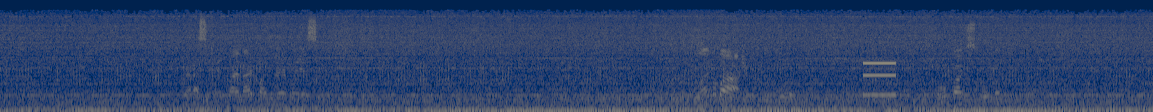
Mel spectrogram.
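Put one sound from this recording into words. An aircraft engine hums and roars steadily.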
